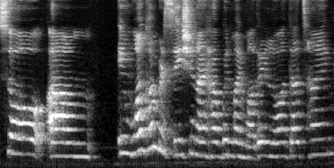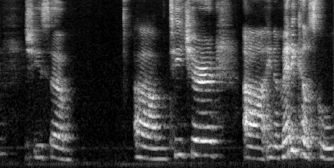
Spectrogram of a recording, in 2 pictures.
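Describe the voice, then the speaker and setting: A woman speaks in a Mexican accent with a high pitch and lively intonation. The room echo is audible and the background noise is noticeable. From Mexico. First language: Spanish. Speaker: nurse. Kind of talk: interview. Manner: hesitant, many fillers.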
